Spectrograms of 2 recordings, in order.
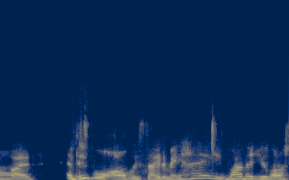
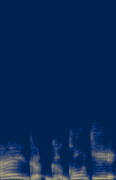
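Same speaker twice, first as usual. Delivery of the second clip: rough, put-on Australian accent, pitched higher; 6 semitones higher than usual. Retelling what a friend said at dinner, imitating an australian accent. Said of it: "in her beautiful Australian accent".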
